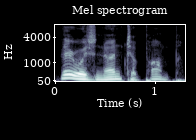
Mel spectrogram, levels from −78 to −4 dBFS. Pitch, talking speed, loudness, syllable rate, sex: 120 Hz, 230 wpm, -16 LUFS, 5.2 syllables/s, male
